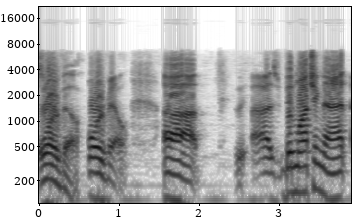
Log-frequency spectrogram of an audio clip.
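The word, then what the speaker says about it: The Orville: pronounce this want wrong I want to say the orbital but I know it's Orville Orville I've been watching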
